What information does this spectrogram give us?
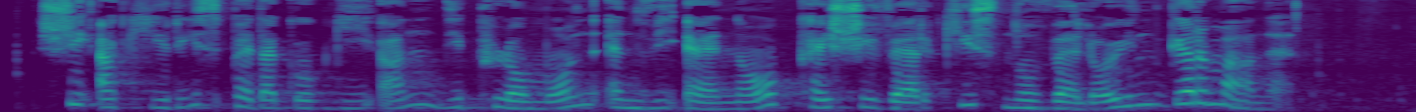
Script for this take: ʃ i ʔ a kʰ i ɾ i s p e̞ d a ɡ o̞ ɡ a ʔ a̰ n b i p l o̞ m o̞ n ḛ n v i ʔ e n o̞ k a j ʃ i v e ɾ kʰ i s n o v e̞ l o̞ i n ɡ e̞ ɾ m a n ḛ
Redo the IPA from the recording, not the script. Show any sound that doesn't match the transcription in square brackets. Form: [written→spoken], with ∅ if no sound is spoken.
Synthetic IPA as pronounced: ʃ i ʔ a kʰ i ɾ i s p e̞ d a ɡ o̞ ɡ [a→i] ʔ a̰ n [b→d] i p l o̞ m o̞ n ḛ n v i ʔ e n o̞ k a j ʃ i v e ɾ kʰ i s n o v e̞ l o̞ [i→j] n ɡ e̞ ɾ m a n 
